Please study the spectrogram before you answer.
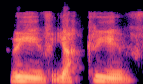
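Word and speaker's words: יַקְרִיב: And this is the resh with the chirik, and the yud together will say ri, and the vet is part of it, so it's riv, yakriv.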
